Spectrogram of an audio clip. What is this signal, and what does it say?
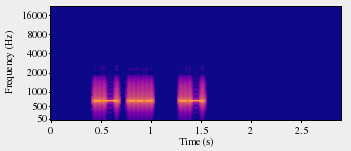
Morse code, heard as a keyed tone, about 28 wpm, 700 Hz. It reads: AS A
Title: Sets of 2 Words 28wpm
